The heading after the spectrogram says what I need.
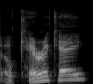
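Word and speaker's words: Okereke: expected more from okay so the the announcers pronounce it Bobby o'kara Kay is that yes yeah should we've expected more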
